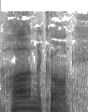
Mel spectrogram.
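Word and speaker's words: Ha Nikon (ὁ νικῶν): The definite article Ha plus N-I-K long O-N. Ha Nikon.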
